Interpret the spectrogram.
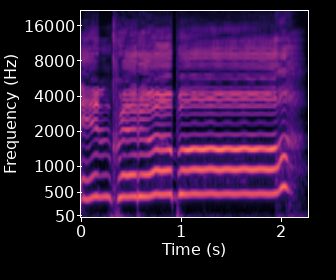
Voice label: "Incredible" G# maj, Vocals, One-Words; GhostHack

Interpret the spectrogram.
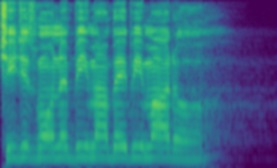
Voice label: Phrase Wet - Baby Model - 160 BPM, Vocal; Vocal Phrases; Cymatics; Euphoria Vocal Sample Pack

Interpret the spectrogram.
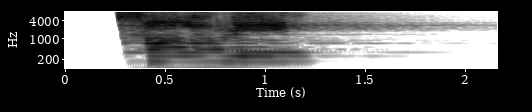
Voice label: Vocal 140 - Follow Me (F); One-Shots; Future Vocals; Ghosthack; Color Bass Essentials

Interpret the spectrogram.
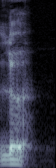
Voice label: Syllables and Imaginary Words, Hard, Viking Vocal

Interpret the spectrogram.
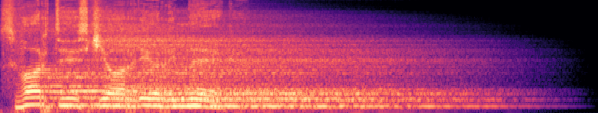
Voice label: Spoken Vocals Am 70Bpm (WET); Construction Kits; Ghosthack; SkyRealm; Kit 20 - Sea Of Souls

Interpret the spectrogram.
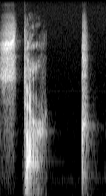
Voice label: Viking Vocal Syllables and Imaginary Words, Hard

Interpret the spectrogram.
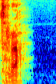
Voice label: Soft Syllables and Imaginary Words, Viking Vocal

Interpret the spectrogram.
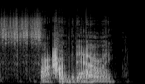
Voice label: Psychedelic Glitch, Voices; Psytrance; Words; Ghosthack; Psytrance Visions Volume 2

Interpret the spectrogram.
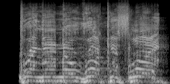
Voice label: Predrop Processed Ruckus 140 BPM, Pre-Drop Vocals; Cymatics; Euphoria Vocal Sample Pack

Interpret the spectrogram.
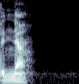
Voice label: Syllables and Imaginary Words, Hard, Viking Vocal; Viking Vocal Builder

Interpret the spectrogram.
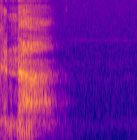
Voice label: Soft Syllables and Imaginary Words, Viking Vocal

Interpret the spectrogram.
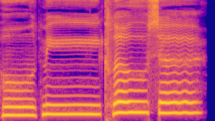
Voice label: G Major, Vocals, Phrases; GhostHack

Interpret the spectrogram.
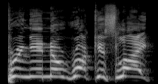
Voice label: Predrop Dry "Ruckus" - 140 BPM; Cymatics; Euphoria Vocal Sample Pack

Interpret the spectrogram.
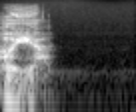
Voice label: Soft Syllables and Imaginary Words, Viking Vocal

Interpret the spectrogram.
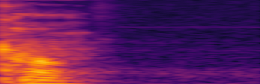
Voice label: Soft Syllables and Imaginary Words, Viking Vocal

